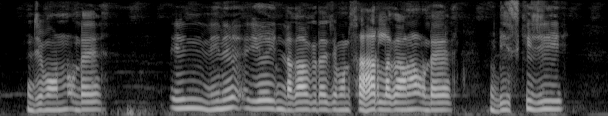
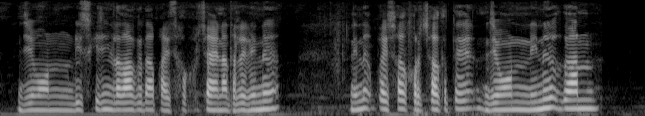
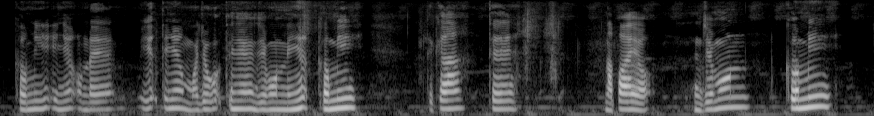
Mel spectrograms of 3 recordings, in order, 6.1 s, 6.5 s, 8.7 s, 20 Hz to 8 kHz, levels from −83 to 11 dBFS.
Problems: none marked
